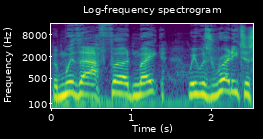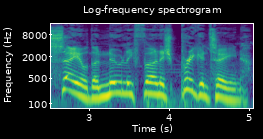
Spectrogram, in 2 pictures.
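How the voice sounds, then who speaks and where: A man's voice: high voice, a little slow, soft background music. An actor playing a hearty, boastful pirate captain who tells his sea tales in salty pirate dialect. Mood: storytelling. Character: bearded male pirate captain, hearty, boastful, wistful narrator. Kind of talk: scripted pirate adventure narration.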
